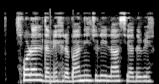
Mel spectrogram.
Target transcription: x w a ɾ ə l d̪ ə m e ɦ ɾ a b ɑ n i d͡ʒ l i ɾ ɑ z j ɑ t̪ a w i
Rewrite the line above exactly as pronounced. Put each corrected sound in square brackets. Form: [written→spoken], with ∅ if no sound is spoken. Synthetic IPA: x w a [ɾ→ɽ] ə l d̪ ə m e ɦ ɾ a b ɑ n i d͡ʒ l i [ɾ→l] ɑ [z→s] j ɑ [t̪→d̪] a w i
